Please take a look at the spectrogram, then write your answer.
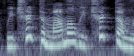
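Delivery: high, loud gleeful squeal; Roo's happy squeak. A narrator's reading. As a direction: squeak it proudly to Mama. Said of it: "Roo squeaked happily".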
